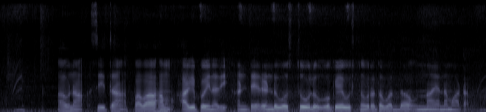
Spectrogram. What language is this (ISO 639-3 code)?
tel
